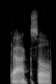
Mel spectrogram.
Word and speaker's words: Doxel: Should be easy because Doxil rhymes with Troxil and that's the name of the show.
